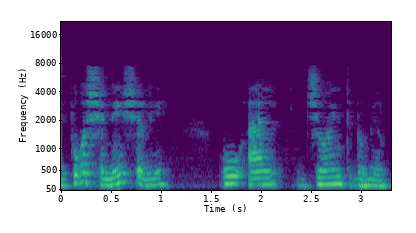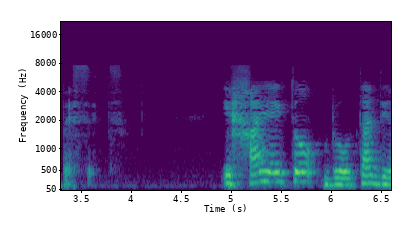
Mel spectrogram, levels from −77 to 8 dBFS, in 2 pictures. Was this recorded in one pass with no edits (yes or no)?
yes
